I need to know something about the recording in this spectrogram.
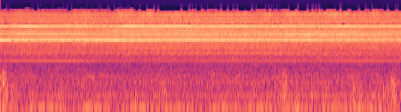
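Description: Steady, even roar with a constant high whine over it: on-site sound at a burning building.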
